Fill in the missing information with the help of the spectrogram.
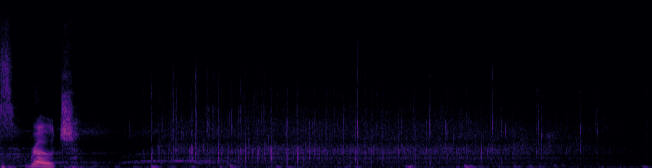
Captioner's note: audience claps and cheers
